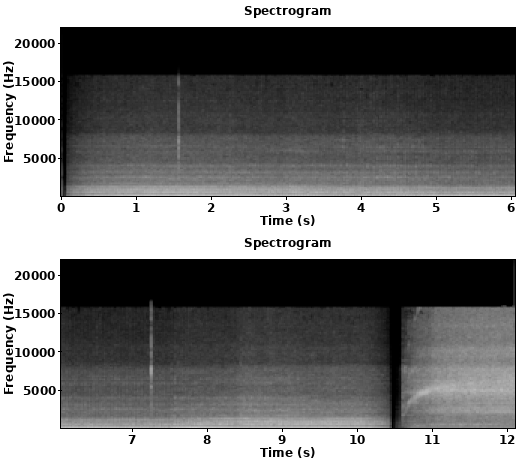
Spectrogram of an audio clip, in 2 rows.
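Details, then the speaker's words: Honda EM5000IS generator after cleaning clogged main jet and rebuilding carburetor: starts first pull, steady even hum for ten seconds with no misses or surging, then brief cutoff; runs smoothly. "[Music] so you saw that generator fired up first pull runs great nice and smooth"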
